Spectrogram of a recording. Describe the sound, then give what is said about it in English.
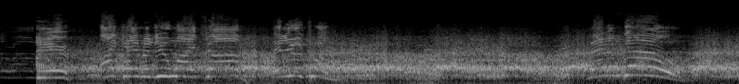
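A wrestling crowd at a 1995 ECW event chants and roars, loud rhythmic shouted chants over a sustained wall of crowd noise. “Let him go, the crowd's chanting.”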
